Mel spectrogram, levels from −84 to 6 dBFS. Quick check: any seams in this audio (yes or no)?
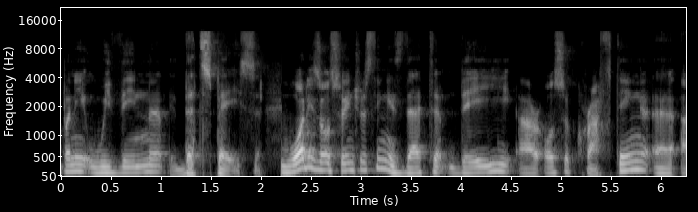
yes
